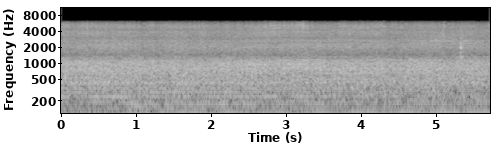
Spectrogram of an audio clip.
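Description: Diesel passenger train running: a steady rumble with a low engine hum underneath.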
